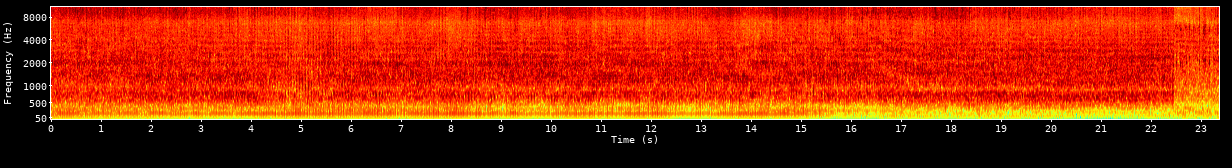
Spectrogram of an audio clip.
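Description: Small two-seat piston helicopter (Robinson R22) with its engine and rotor blades running at power as it lifts off and flies past, a steady engine hum under a loud rotor and air noise. The sound drops away abruptly just before the end.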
